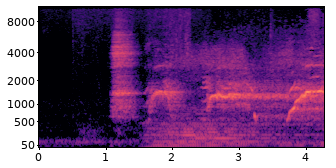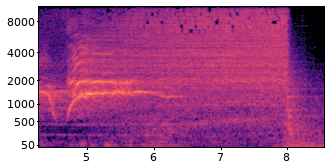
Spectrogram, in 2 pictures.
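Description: Screaming: a series of high cries that rise and fall, starting about a second in, over a low rumble.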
